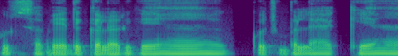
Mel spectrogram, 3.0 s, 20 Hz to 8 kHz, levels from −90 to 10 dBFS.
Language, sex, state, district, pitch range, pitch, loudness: Hindi, male, Uttar Pradesh, Saharanpur, 100-110 Hz, 105 Hz, -21 LUFS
